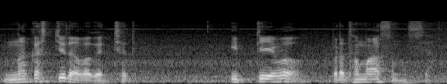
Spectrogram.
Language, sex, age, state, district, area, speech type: Sanskrit, male, 30-45, Karnataka, Uttara Kannada, urban, spontaneous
